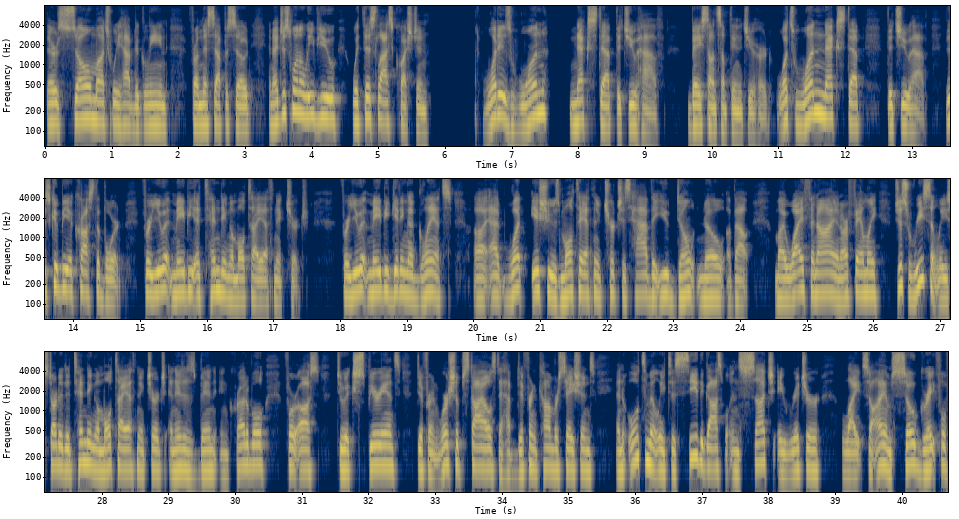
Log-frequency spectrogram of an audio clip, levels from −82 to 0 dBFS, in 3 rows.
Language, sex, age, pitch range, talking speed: English, male, 30-49, 120-150 Hz, 180 wpm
